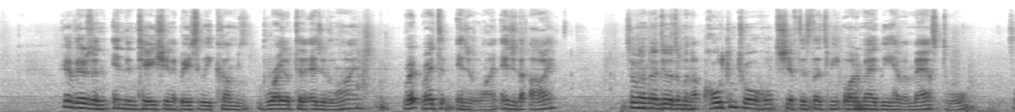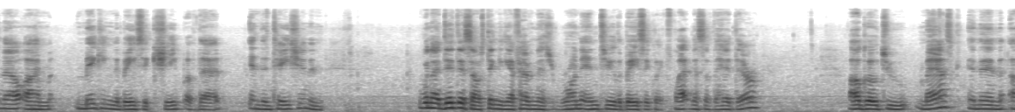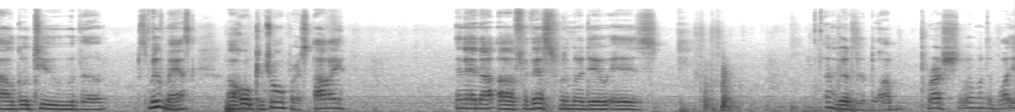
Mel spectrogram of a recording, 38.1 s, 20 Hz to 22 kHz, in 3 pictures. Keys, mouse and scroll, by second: 1.3 middle click, 2.8 scroll up 1, 3.9 scroll down 1, 7.1 shift+middle click, 9.7 ctrl+click, 17.1 middle click, 19.4 middle click, 21.4 middle click, 24.3 click, 24.4 click, 27.2 click, 28.3 click, 29.2 ctrl+i, 35.6 click.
